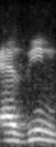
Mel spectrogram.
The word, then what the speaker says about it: azene: सर एजीन बोलते हैं, AZENE। Very good, इसे एजीन बोलते हैं, एक नाम।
